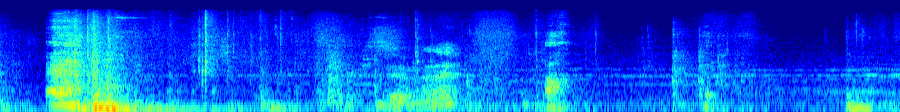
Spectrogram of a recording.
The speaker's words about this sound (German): Warte, ich mache hier mal das Fenster auf. Warte mal, ich mache auch mal Fenster auf. Mal gucken, was man hier hört.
